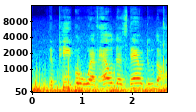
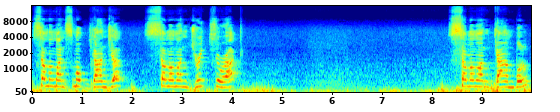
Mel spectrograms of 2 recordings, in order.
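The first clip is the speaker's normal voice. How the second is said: mock Jamaican patois, loose and laid back. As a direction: play a Caribbean island guy, lightly. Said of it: "I'm just using my patois voice".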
